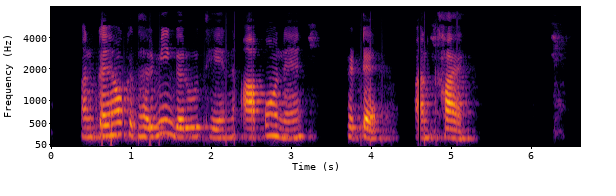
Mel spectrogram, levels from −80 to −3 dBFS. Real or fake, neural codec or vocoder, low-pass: real; none; 7.2 kHz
